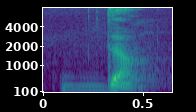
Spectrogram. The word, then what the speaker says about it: dent: Il y a le T qui est aussi muet étant donné qu'il n'y a pas de E après le T. Donc, il y a seulement une syllabe et ça se dit dent.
